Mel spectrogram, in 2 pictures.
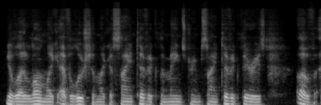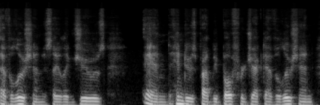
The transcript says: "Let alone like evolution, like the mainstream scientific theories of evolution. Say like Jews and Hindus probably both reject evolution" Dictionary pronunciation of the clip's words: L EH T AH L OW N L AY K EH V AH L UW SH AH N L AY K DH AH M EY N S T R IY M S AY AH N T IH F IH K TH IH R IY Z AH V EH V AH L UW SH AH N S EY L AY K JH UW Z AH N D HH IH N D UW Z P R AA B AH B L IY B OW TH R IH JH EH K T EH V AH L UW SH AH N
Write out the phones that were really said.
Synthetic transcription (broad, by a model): L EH T AH L OW N L AY K EH V AH L UW SH AH N L AY K DH AH M EY N S T R IY M S AY AH N T IH F IH K TH IH R IY Z AH V EH V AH L UW SH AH N S EY L AY K JH UW Z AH N HH IH N D UW Z P R AA B AH B L IY B OW TH R IH JH EH K T EH V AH L UW SH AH N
